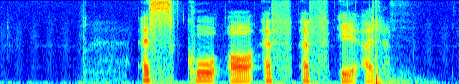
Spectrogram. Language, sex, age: Norwegian, male, 55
